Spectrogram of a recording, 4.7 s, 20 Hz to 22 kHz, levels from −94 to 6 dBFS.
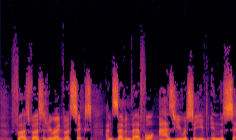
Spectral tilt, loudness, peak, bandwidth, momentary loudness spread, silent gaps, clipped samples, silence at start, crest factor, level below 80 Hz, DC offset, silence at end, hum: -2.5 dB/octave; -24 LUFS; -8 dBFS; 17 kHz; 7 LU; none; under 0.1%; 0 s; 18 dB; -68 dBFS; under 0.1%; 0 s; none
